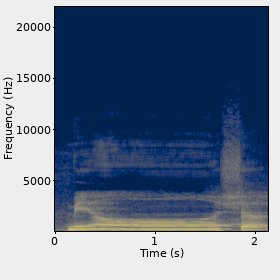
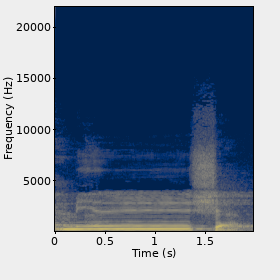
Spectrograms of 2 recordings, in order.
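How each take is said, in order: First: The jaw opens, giving an 'a' sound. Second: The mid tongue rises toward the 'sh' position. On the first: The speaker calls it wrong. "bukan mia, rahang dibuka. Miasya, ini salah" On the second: The speaker calls it right. "dekatkan lagi"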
